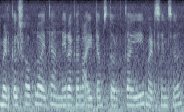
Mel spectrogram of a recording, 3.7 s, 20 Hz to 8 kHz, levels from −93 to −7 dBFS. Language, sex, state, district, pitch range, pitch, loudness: Telugu, female, Andhra Pradesh, Guntur, 215-235 Hz, 225 Hz, -23 LUFS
